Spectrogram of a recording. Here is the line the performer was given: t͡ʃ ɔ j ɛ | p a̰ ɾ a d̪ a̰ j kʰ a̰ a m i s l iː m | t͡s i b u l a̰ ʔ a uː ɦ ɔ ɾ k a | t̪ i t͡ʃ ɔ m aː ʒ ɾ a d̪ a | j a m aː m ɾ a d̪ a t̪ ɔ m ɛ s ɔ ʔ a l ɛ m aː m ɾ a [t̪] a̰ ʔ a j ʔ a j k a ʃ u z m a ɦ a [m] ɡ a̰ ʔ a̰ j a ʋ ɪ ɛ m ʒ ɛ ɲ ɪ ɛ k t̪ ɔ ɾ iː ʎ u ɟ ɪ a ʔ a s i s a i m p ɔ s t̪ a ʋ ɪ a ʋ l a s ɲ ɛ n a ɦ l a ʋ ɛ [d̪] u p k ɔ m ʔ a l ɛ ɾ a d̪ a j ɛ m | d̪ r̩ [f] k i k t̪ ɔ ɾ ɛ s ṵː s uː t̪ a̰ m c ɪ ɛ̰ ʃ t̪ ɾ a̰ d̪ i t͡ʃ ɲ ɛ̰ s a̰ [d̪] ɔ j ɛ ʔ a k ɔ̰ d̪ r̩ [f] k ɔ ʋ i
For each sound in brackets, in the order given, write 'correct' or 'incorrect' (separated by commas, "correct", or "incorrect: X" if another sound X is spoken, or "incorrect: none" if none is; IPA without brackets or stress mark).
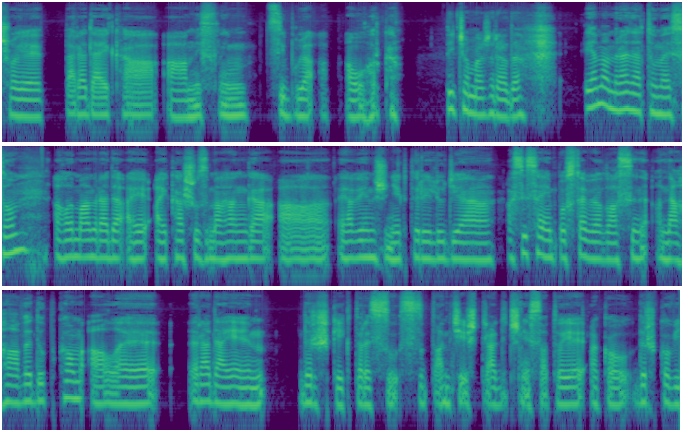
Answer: incorrect: d̪, incorrect: ŋ, correct, incorrect: ʃ, incorrect: t̪, incorrect: ʃ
